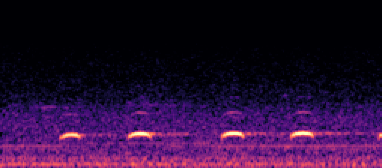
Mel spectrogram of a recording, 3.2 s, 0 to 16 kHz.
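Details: Soft double hoots of a northern boobook, recorded at Ichijoji, Sakyo Ward, Kyoto, Japan on 22 May 2023 using a TASCAM DR-100MKIII; four clear low notes in paired rhythm, a fifth starting at the end, faint hum beneath.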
